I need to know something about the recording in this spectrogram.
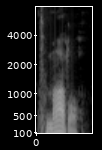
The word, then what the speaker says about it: tomatl: And it was originally an Aztec word, nahuatl, and it was tomatl. Ooh. So T it's an O T O M A not T a L. A. It's an A. Tomatl.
